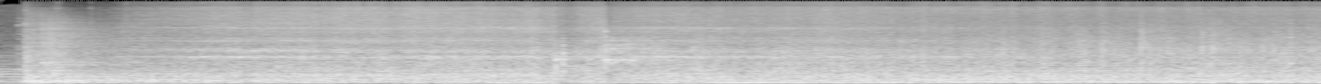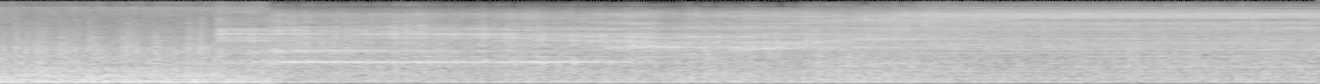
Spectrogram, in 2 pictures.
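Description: A band saw's loud, steady mechanical roar with a high straining whine as the blade labors under load, shifting and rising partway through, continuous with no talking.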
